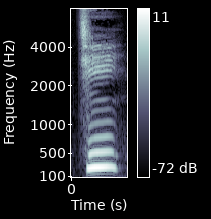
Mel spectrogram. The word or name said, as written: ciiñ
